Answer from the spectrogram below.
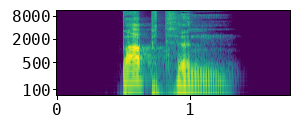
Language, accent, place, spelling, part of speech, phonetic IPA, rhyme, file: German, Germany, Berlin, bappten, verb, [ˈbaptn̩], -aptn̩, De-bappten.ogg
- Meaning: inflection of bappen: 1. first/third-person plural preterite 2. first/third-person plural subjunctive II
